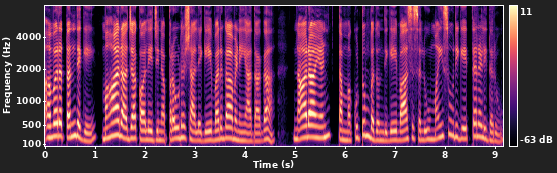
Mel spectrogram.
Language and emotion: Kannada, neutral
